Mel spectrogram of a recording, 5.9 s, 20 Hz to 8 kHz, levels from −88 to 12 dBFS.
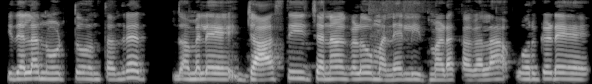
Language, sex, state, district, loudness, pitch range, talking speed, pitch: Kannada, female, Karnataka, Mysore, -17 LUFS, 195-215 Hz, 100 wpm, 210 Hz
